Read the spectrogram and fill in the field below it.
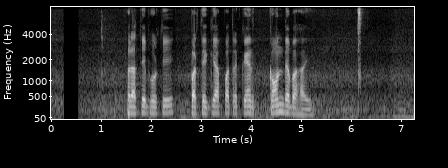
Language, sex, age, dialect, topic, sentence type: Magahi, male, 25-30, Central/Standard, banking, statement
